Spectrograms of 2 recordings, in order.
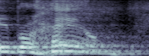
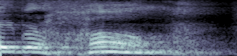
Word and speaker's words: Abraham: He said, Do you see in the Hebrew it's it's pronounced different than the English? He said, You say Abraham. He said, We say Abraham. He said the Hebrew H cannot be pronounced without breathing across it.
